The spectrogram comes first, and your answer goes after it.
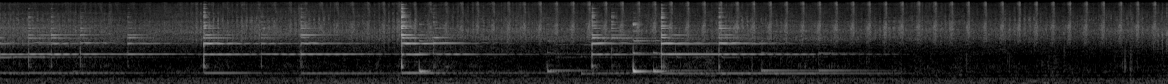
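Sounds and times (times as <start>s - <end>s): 
cowbells on a prairie: 0.0s - 9.3s
crickets chirping on a prairie: 0.0s - 9.9s.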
